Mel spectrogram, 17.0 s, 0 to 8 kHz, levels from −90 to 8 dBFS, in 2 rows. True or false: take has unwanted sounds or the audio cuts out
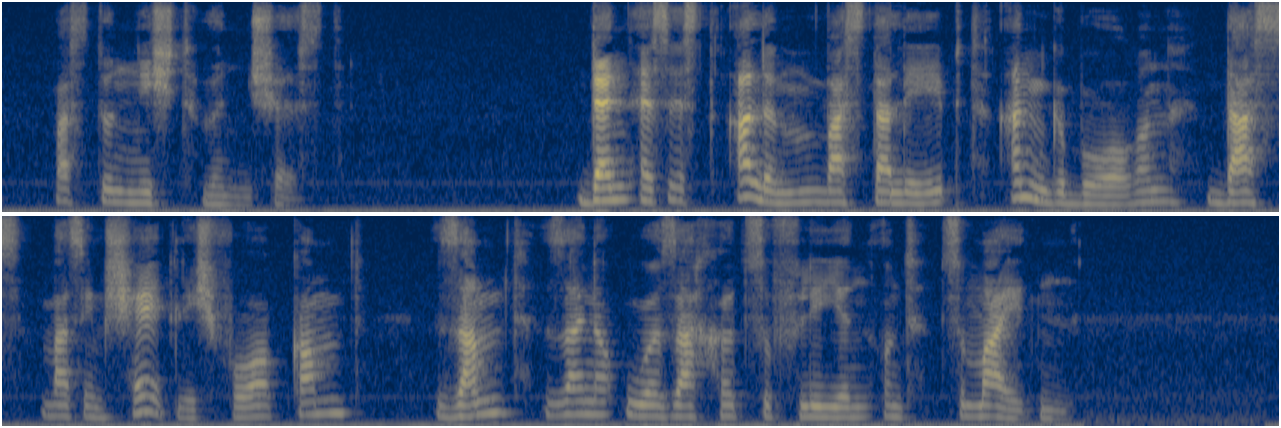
false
